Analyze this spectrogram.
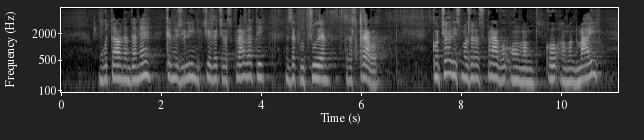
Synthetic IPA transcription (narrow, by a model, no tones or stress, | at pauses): uɡɔt̪aːwlʲjamd̪anɛkɛɾnɛʒɛlinixt͡ʃɛːʋɛt͡ʃɾaspɾaːwlʲat̪izaklʲut͡ʃujɛmɾaspɾaːʋɔ | kɔnt͡ʃaːlismɔzaɾaspɾaːʋɔ | ɔʔamand̪maːjix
